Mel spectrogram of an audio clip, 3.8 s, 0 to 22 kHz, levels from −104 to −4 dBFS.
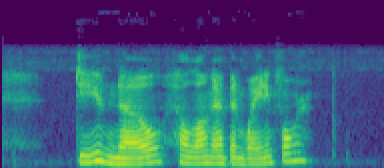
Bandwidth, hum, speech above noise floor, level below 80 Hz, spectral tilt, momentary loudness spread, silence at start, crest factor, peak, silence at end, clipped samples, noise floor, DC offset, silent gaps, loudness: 6.8 kHz; none; 41 dB; -56 dBFS; -7 dB/octave; 10 LU; 0.05 s; 16 dB; -2 dBFS; 0.75 s; under 0.1%; -57 dBFS; under 0.1%; none; -17 LUFS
